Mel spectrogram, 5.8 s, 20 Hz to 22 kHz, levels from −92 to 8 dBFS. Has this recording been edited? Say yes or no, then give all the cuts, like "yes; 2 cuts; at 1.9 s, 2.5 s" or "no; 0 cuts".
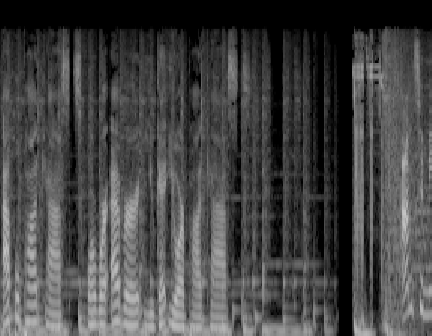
yes; 1 cut; at 4.4 s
